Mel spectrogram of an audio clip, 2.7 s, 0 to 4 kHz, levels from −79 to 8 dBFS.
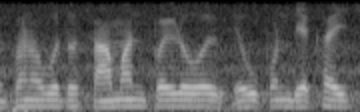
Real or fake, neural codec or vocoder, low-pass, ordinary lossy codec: real; none; 3.6 kHz; none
